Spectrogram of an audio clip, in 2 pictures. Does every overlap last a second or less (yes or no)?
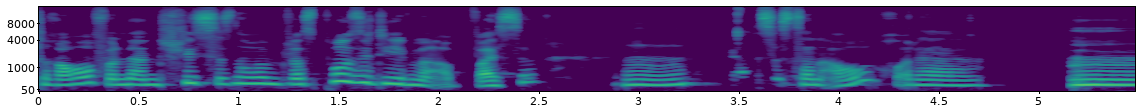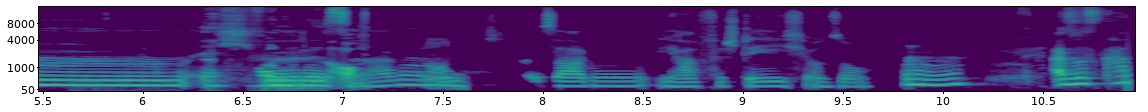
no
